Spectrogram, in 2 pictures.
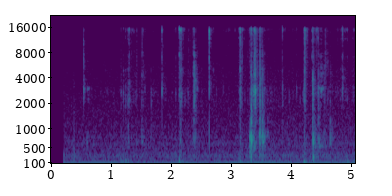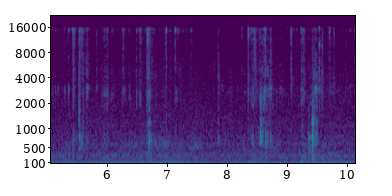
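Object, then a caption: Soap bar scraped by a metal blade. A metal utility-knife blade scrapes across a solid pink bar of soap with embossed lettering held in the hand, shaving thin curls off the surface. Short, crisp scratching strokes come in uneven bursts, with a bright, dry texture over a steady low hum.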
